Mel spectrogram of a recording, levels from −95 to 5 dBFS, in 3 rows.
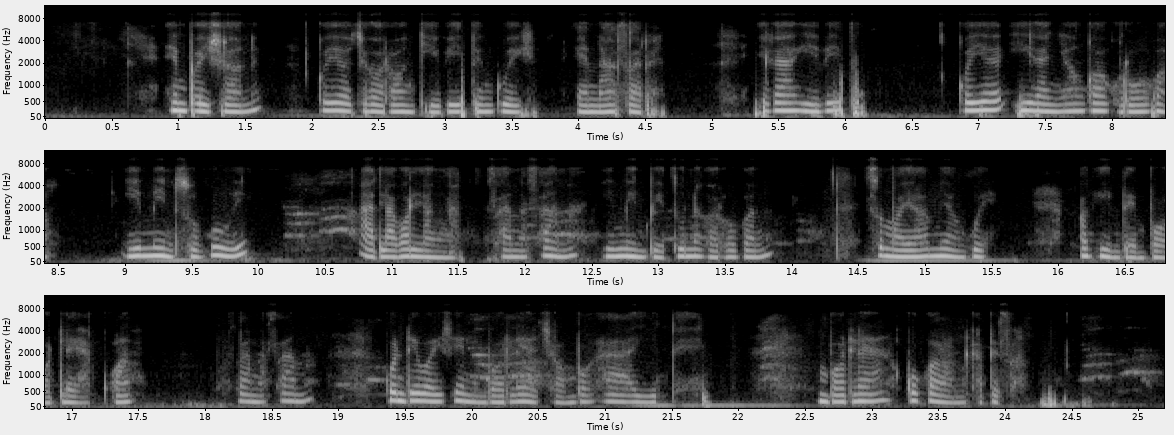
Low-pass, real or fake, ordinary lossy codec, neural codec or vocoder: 7.2 kHz; real; Opus, 16 kbps; none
